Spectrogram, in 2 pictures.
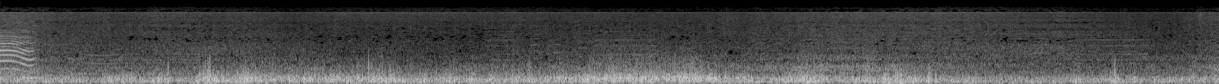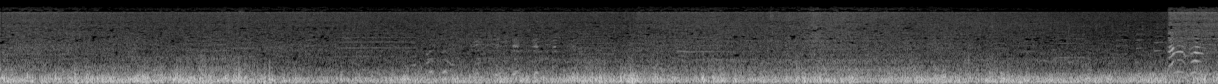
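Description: Sea waves at a beach resort in Ilocos wash in a steady, loud surge mixed with wind rumbling across the microphone, while people talk now and then.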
